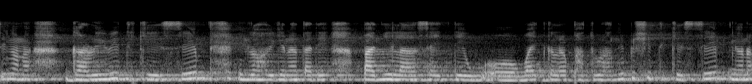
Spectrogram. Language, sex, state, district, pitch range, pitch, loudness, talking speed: Nagamese, female, Nagaland, Dimapur, 215-245 Hz, 220 Hz, -18 LUFS, 190 wpm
